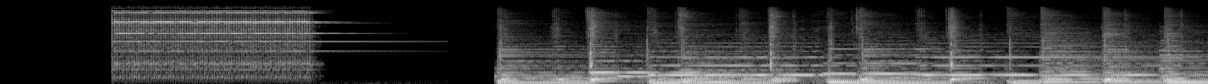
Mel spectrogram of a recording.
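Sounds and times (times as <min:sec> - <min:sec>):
electric bell ringing: 0:01.1 - 0:04.5.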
